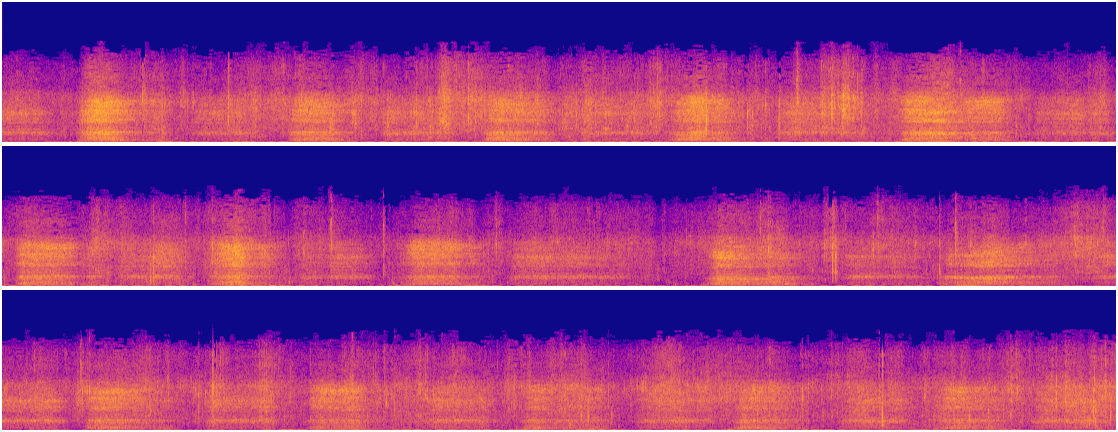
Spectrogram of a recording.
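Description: A cyclist breathing hard and rhythmically while pedalling uphill, about two heavy breaths a second, close to the microphone.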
